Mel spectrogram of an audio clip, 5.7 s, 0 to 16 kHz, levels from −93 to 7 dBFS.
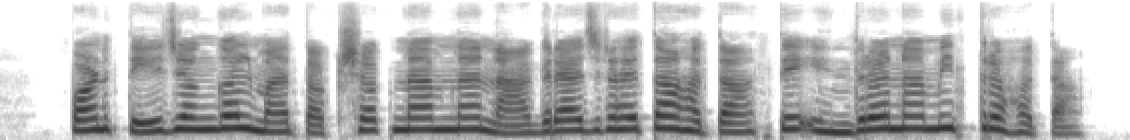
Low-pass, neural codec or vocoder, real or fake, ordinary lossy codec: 14.4 kHz; none; real; AAC, 64 kbps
